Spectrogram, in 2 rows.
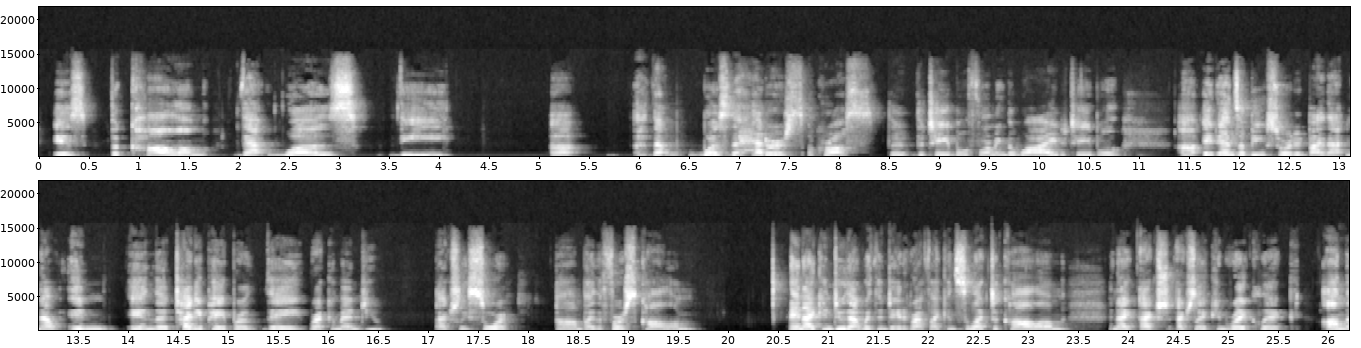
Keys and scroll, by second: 0.0 ctrl+a, 2.5 ctrl+a, 13.9 ctrl+x.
